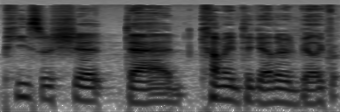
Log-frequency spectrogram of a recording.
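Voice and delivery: ordinary talk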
